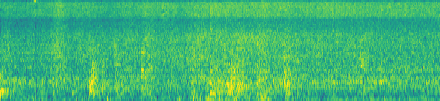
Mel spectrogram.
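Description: Onions sauté in a pan for a Tirunelveli-style coconut-milk crab gravy, giving a steady, soft sizzling hiss close by with no talking.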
